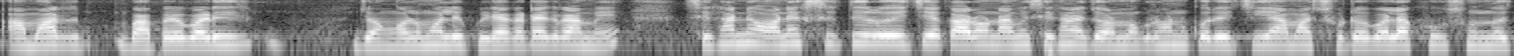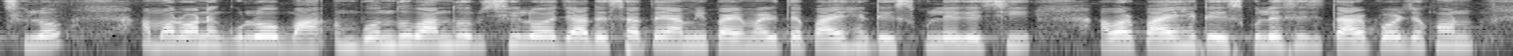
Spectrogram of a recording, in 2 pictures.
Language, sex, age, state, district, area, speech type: Bengali, female, 30-45, West Bengal, Paschim Medinipur, rural, spontaneous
